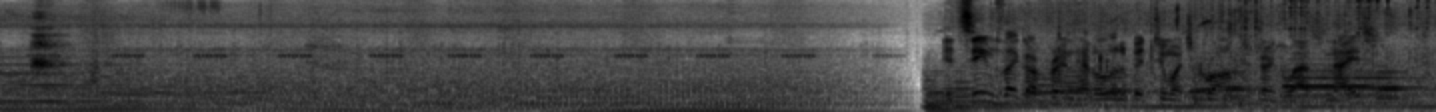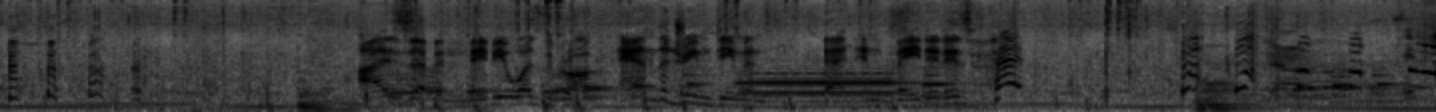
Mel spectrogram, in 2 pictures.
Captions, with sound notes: (light orchestral music) (footsteps) - It seems our friend had too much grog last night. (laughing) Aye, Zzeben, maybe it was the grog and the dream demon that invaded his head. (laughing)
